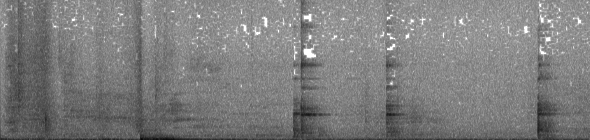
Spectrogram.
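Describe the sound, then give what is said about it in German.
Various glasses and cups knock and clink as they're handled and a larger glass is picked out as a vessel, with about five sharp, irregular taps, a low thud, and a couple of brief bright ringing chinks among quieter shuffling. “Also wir haben hier verschiedene Gläser und Tassen.”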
